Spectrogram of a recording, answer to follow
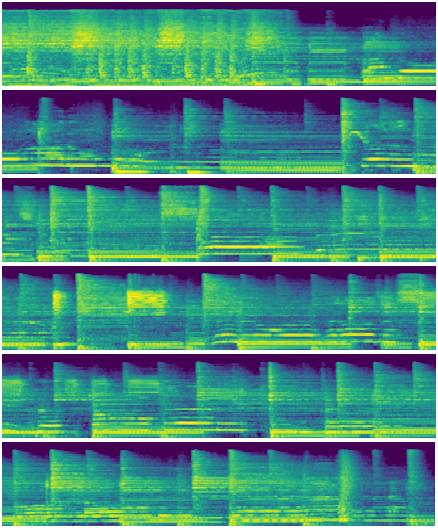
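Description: Live band music: drums, guitars and keyboard playing together for the first three seconds or so, then a man singing over an electric guitar with a lighter accompaniment.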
